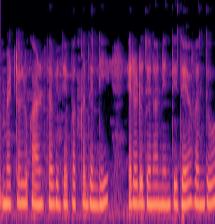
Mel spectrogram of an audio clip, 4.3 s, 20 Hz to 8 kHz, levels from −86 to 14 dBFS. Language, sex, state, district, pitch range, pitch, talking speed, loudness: Kannada, female, Karnataka, Raichur, 205-215 Hz, 210 Hz, 110 wpm, -17 LUFS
